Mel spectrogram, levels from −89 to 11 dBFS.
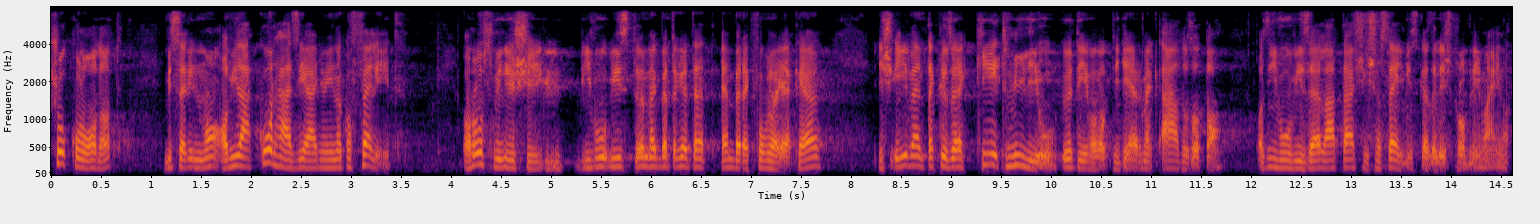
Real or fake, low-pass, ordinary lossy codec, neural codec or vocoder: fake; 7.2 kHz; none; vocoder, 22.05 kHz, 80 mel bands, HiFi-GAN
